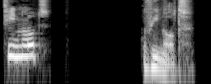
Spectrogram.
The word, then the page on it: vinod: Dutch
